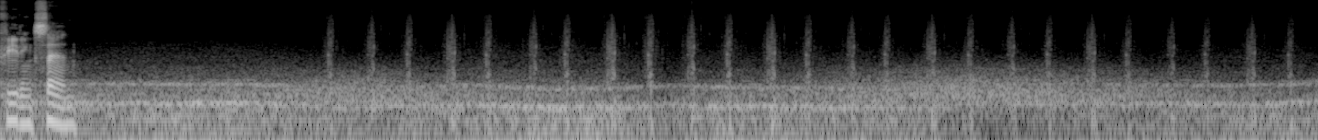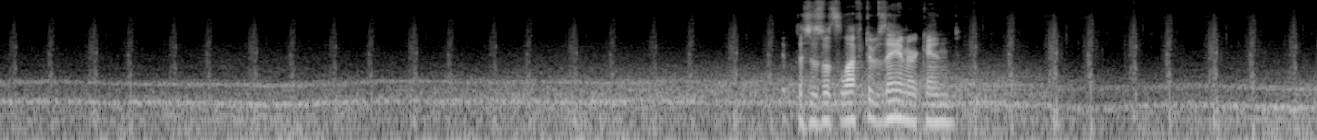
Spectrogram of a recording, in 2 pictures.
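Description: Soft, steady music with a low drone plays throughout.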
